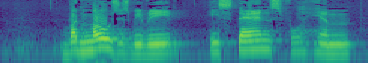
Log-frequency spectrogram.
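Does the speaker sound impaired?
No.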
